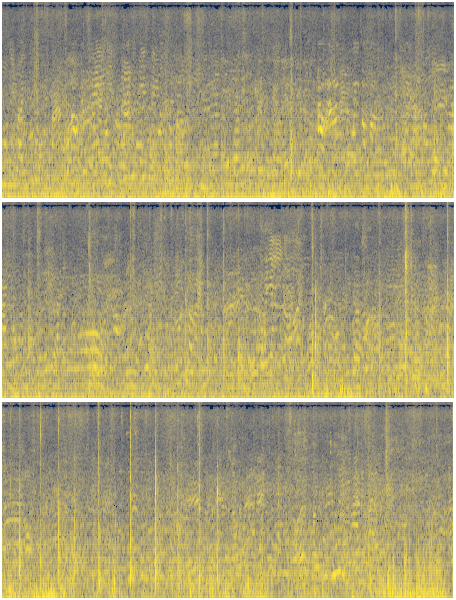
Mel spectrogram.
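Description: A busy outdoor market murmurs with many voices of vendors and shoppers nearby.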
